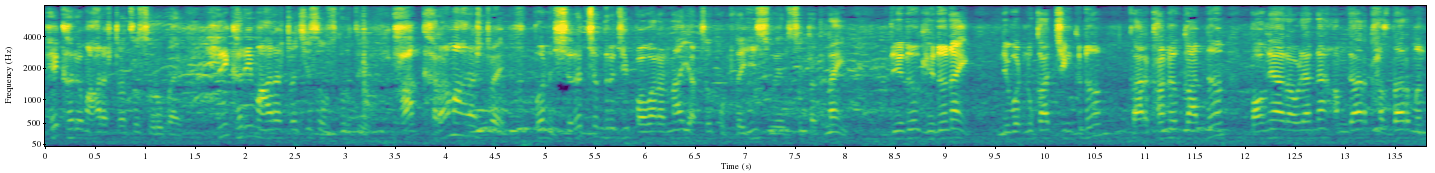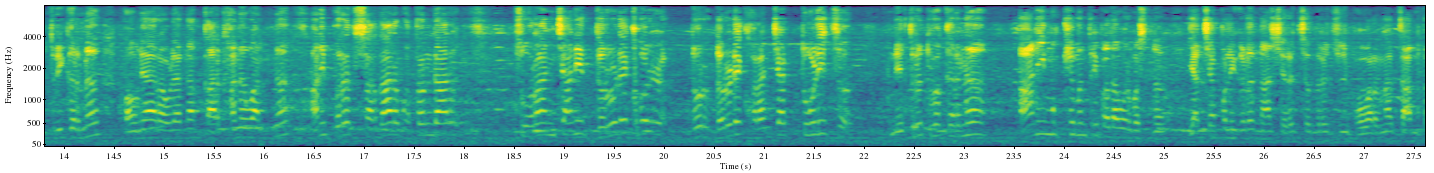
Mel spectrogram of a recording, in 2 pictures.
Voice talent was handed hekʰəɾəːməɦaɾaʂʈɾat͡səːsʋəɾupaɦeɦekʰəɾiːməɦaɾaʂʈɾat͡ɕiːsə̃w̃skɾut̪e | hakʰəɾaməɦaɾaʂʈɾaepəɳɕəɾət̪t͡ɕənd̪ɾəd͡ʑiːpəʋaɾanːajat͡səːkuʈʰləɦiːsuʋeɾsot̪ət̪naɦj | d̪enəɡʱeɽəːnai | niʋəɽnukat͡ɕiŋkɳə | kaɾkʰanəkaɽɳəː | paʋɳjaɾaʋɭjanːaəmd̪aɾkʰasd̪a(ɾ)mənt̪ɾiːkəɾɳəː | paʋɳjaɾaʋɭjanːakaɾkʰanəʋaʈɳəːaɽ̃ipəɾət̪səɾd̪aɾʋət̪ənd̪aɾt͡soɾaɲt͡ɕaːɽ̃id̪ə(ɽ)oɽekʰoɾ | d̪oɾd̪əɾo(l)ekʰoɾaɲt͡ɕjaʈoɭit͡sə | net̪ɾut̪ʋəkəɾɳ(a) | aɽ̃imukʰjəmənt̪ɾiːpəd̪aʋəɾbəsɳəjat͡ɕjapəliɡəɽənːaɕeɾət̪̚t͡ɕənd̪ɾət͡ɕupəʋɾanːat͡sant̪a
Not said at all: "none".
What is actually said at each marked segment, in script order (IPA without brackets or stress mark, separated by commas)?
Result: ɾ, ɾ, ɽ, ə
